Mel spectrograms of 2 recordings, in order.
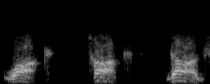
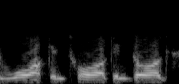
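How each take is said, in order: First: "walk", "talk", "dog" with open, unrounded "ah" vowels, no New York sound; accent ironed out. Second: Drawn-out New York vowels in "walk", "talk" and "dog"; New York accent. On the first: Best friend correcting a kid's New York accent, "walk", "talk", "dog" with accent ironed out. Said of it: "he ironed my shit out". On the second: Showing how they said it as a little kid, New York accent on "walk", "talk", "dog". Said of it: "still has the New York accent". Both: Shown as a demonstration.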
